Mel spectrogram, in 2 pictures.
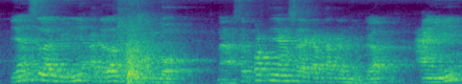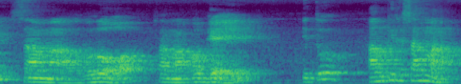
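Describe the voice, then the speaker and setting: An Indonesian man with an Indonesian accent explaining letters in a casual lesson, chanting recited verses slowly. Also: medium pitch, recorded from a distance. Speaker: Quran reading teacher. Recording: very echoey room, voice off-mic, faint noise.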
